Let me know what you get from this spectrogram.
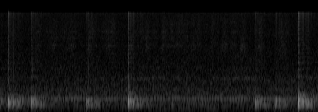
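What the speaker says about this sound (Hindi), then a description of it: "तो सबसे पहले अगर हम यहाँ पे लिखेंगे" Sharp tapping of a marker or chalk on a classroom board, intermittent quick strokes and taps, faint and close, with no talking.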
